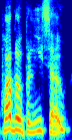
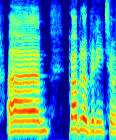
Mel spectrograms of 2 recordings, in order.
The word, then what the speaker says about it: Pueblo Bonito: problem bonito and and Pueblo Bonito which is usually the wrong pronunciation pablo bonito itself refers to the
